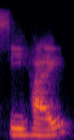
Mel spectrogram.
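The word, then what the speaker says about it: SIHI: innovation in health initiative or we pronounce it as see high global network and of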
